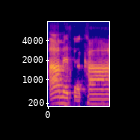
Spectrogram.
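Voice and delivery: put-on Boston accent, dropped r's. Joking that viewers will not hear many R's this season: imitating a Boston accent. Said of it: "y'all are not gonna hear a whole lot of ours".

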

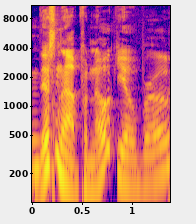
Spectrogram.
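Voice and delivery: usual speaking voice

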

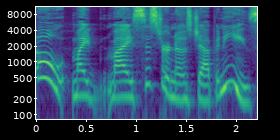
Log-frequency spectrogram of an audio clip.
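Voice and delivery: ordinary talk, nothing marked

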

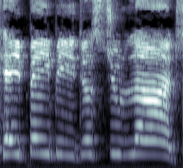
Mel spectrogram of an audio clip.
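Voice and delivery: drawn-out preppy dude voice. Describing scenes of a film character's new role: imitating a preppy guy. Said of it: "preppy guy".

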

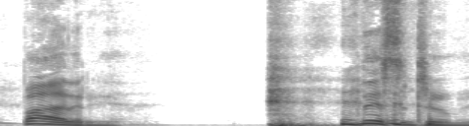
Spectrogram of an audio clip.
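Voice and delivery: put-on Italian accent. Rehearsing words for someone to say to their father, put-on italian accent. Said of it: "I'm still doing the Italian".

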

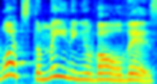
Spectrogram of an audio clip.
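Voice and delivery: vague, faint Southern drawl. Retelling a line someone said in a scene: John Goodman vague Southern accent. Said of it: "a vague Southern accent".

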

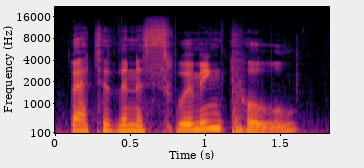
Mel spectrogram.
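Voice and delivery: very high, loud cooing voice. Narrator reads Annaliese answering a smirking Santino, cooing. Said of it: "Annaliese cooed".

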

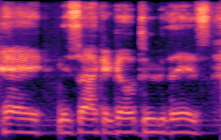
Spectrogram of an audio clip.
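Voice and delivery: low, deep, whispery voice.

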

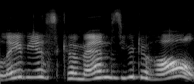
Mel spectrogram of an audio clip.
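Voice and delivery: acted-out high, commanding yell. Retelling a line a pursuer on a chariot yells: imitating a yelled command. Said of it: "the dude yells".

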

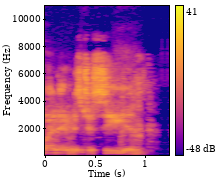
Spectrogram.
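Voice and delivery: put-on blocked-nose nasal voice. Mimicking the other speaker, whose nose is stuffed up; imitating a stuffed-up voice. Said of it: "you sound like this".

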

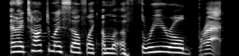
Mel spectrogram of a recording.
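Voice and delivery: ordinary talk

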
